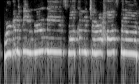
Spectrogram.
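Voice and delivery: very high, fast, bright welcome; high, quick imitation of a bubbly colleague; bubbly friendly greeting. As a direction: greet her like a bubbly roommate.

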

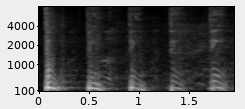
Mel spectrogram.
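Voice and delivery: imitated heartbeat thumps; short punched doo, doo beats; pounding heartbeat. Telling the audience how his heart pounded, imitated heartbeat. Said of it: "my heart is like".

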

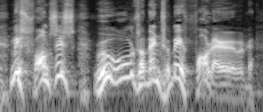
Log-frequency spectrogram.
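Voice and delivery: high, loud stiff British colonel; loud pompous British reprimand; Mister Harriman. Retold or imitated. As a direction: scold her like a stern colonel. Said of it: "Mister Harriman".

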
